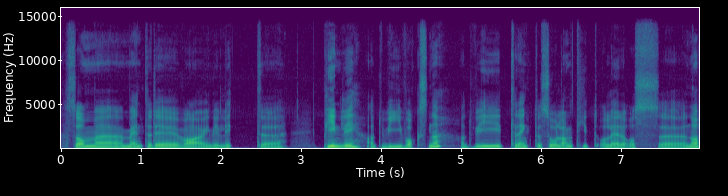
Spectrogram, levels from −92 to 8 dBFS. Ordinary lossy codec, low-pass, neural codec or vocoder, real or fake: none; 14.4 kHz; vocoder, 44.1 kHz, 128 mel bands every 512 samples, BigVGAN v2; fake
